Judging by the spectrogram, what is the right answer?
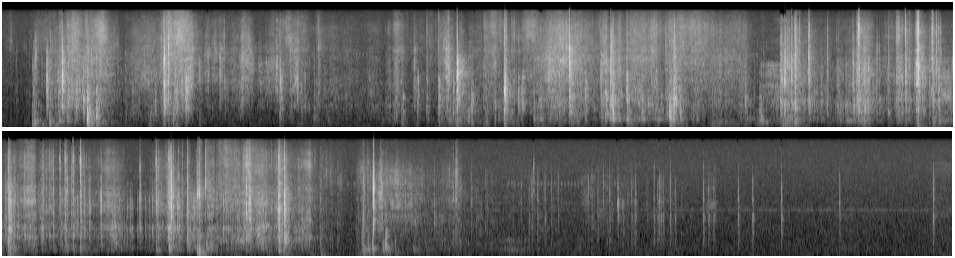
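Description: Clear plastic packaging crinkling and crackling as it is handled, dying down about fourteen seconds in to a few light clicks and taps.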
